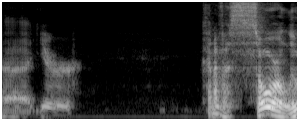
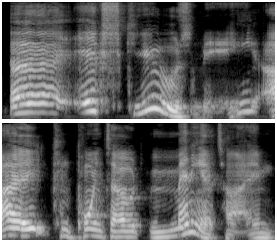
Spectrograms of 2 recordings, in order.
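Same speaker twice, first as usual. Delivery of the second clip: slow, high mock-polite protest; drawn-out indignant excuse me; sarcastic; 7 semitones higher, 4 dB louder, much slower than usual. Real, not acted.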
